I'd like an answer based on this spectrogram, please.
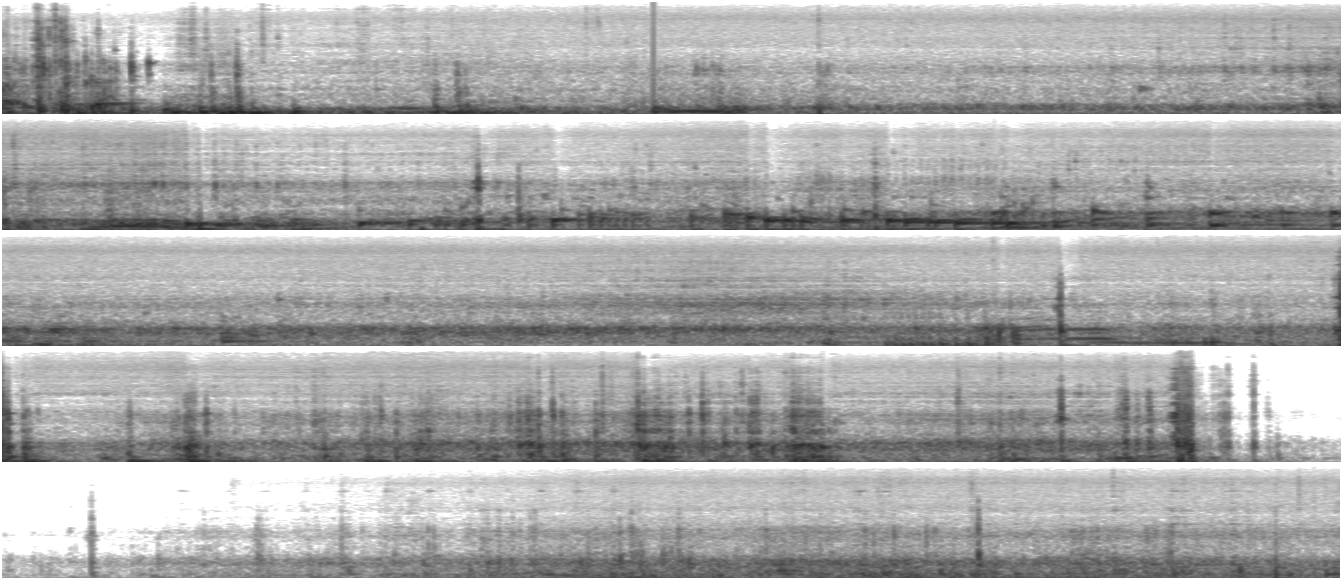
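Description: Underwater sound picked up by a diver's action camera: water rushing and gurgling around the housing, with scattered sharp clicks and knocks. Just before twenty seconds in it drops suddenly to a quieter hush, then slowly builds again.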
